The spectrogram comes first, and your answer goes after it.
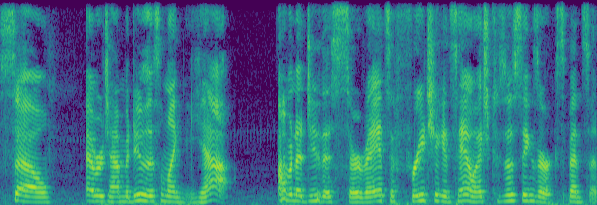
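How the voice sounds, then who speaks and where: A woman's fairly high, animated voice amid noticeable background noise. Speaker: vlogger. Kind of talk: casual chat. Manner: fast.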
